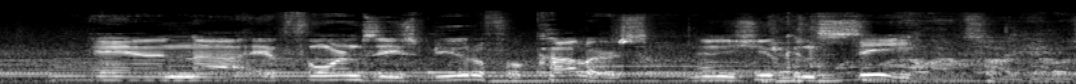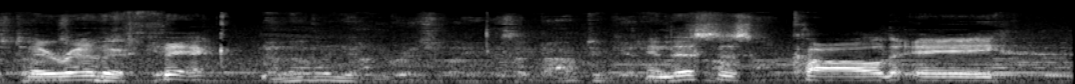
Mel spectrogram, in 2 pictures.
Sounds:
music, speech

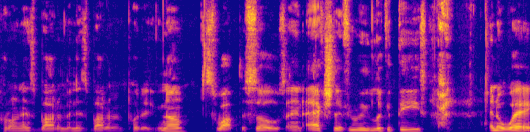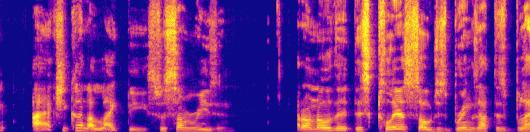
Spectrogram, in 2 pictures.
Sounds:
speech

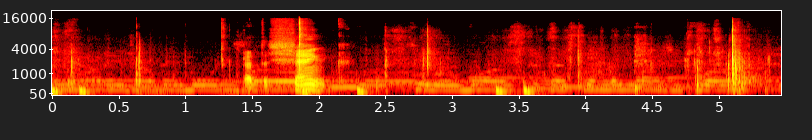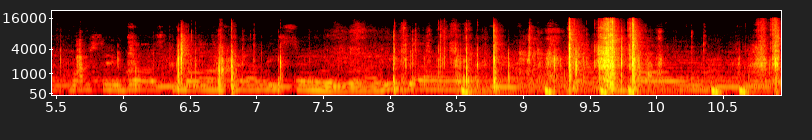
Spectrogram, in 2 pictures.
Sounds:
music, speech

